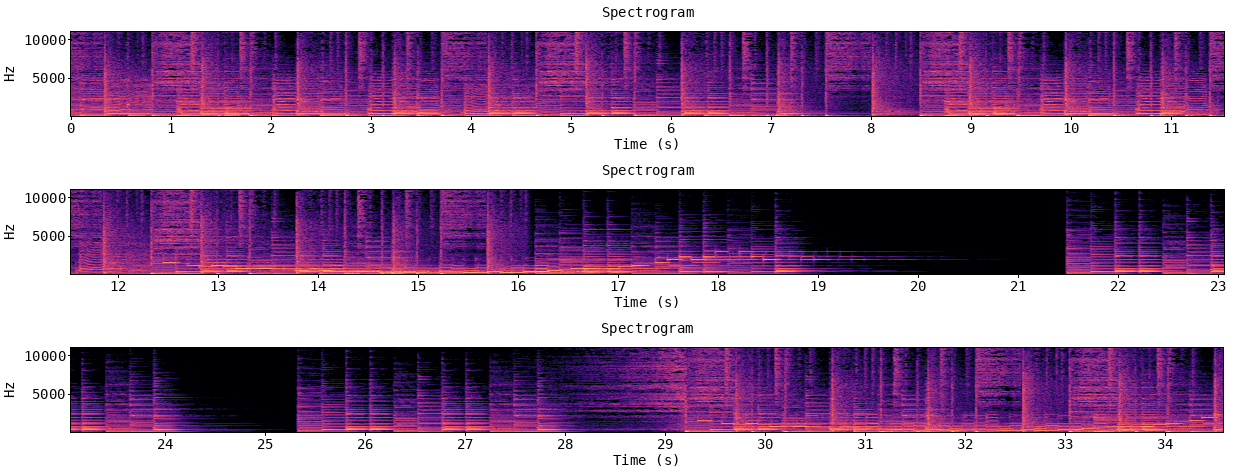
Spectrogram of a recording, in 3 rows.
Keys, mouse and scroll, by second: 16.3-17.2 scroll down 1, 18.4 F9, 18.7 click, 19.4 scroll down 1, 20.8-30.0 drag, 32.7 scroll down 1, 34.0-34.5 drag.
